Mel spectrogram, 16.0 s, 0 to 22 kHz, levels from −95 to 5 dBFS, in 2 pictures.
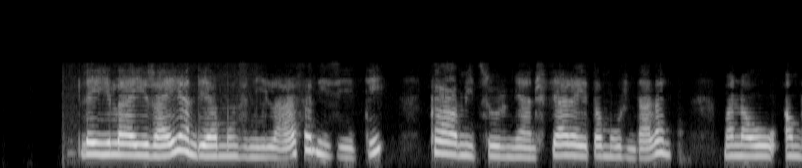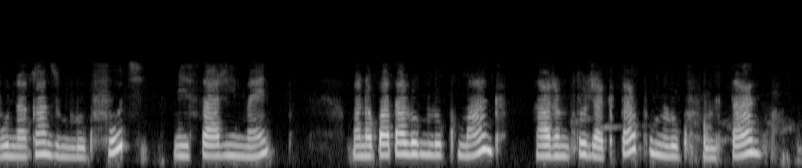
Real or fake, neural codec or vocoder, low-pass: fake; codec, 16 kHz, 16 kbps, FreqCodec, smaller model; 5.4 kHz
